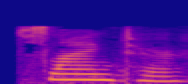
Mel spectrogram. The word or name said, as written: slanter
